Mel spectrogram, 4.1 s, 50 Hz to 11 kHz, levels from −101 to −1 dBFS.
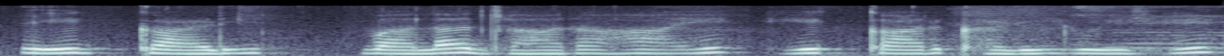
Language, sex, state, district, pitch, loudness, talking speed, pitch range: Hindi, female, Madhya Pradesh, Bhopal, 220 Hz, -16 LUFS, 160 wpm, 205-235 Hz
